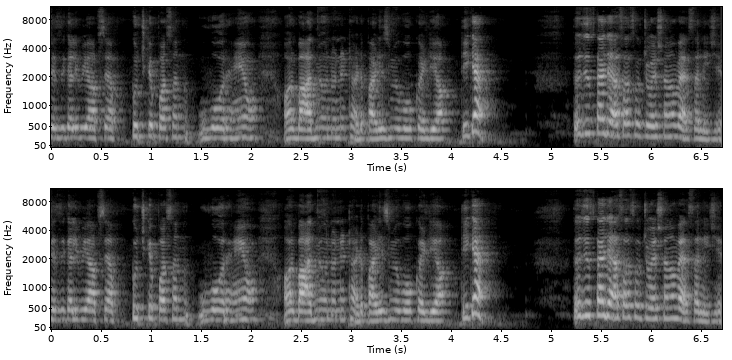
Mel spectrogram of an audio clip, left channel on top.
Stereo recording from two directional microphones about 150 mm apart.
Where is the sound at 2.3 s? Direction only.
30° right (ahead or behind).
